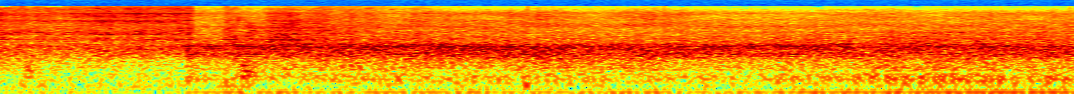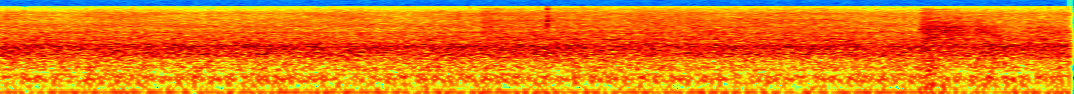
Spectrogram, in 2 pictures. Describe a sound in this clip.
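A diesel city bus engine idles.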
